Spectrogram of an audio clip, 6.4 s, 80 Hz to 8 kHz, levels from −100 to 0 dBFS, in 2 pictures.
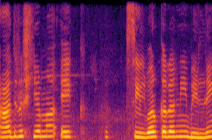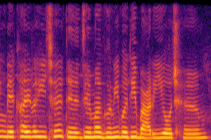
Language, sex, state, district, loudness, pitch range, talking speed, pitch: Gujarati, female, Gujarat, Valsad, -14 LUFS, 260-290 Hz, 150 wpm, 275 Hz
